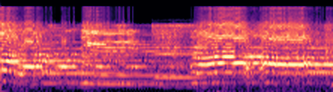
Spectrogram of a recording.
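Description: A song: a high voice singing held notes with vibrato, over a plucked-string accompaniment.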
